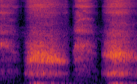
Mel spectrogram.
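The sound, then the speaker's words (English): Heavy, out-of-breath breathing: a few loud, rushing breaths in a slow rhythm, separated by short pauses, with no words spoken. “gosh, I'm getting out of breath here because I just get so like raw into this. Let me take a minute.”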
